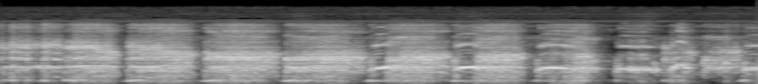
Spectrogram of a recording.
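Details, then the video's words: Lure recording of white-breasted waterhens. A loud, continuous chorus of harsh, overlapping croaking notes pulses in quick bursts with almost no pauses. "Suara Pikat Ruak Ruak Paling Ampuh"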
